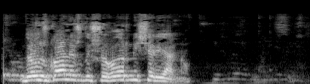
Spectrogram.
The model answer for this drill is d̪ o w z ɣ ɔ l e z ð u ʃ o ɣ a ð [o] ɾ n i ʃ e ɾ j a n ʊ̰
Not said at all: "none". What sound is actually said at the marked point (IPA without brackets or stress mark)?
o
